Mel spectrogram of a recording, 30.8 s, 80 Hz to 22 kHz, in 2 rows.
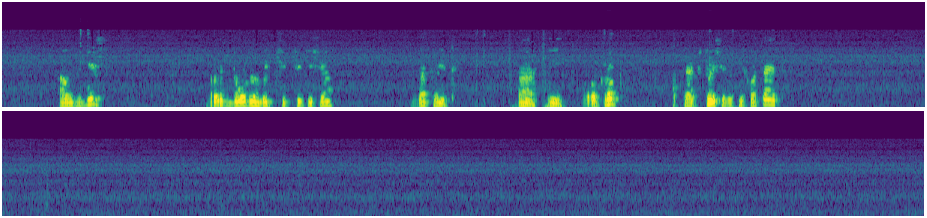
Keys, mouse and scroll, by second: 1.3 click, 4.2 r, 8.3 a, 8.8 i, 12.1-30.7 drag.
